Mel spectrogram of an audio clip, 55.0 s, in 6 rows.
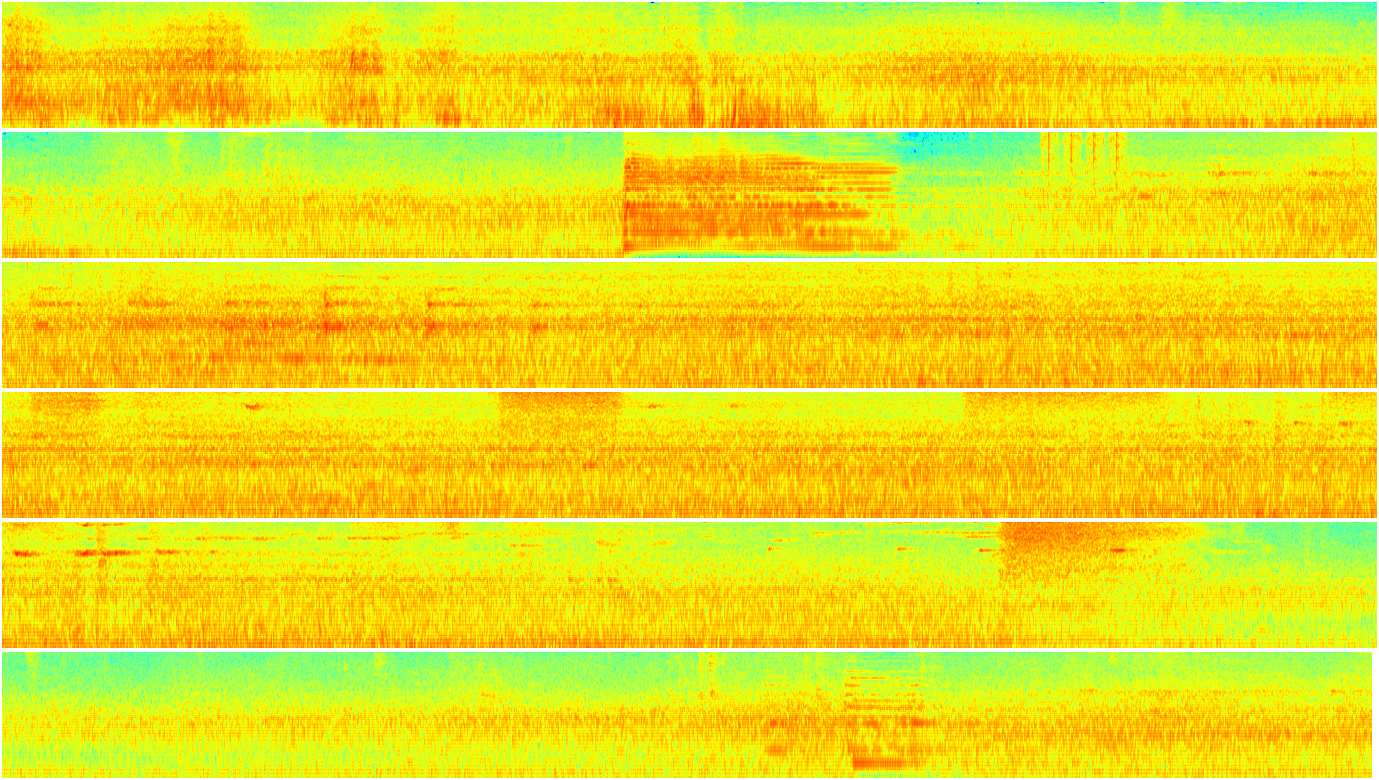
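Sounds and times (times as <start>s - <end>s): train horn blast: 13.3s - 15.8s, 50.9s - 52.3s
train wheels clattering on rails: 15.9s - 44.6s.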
